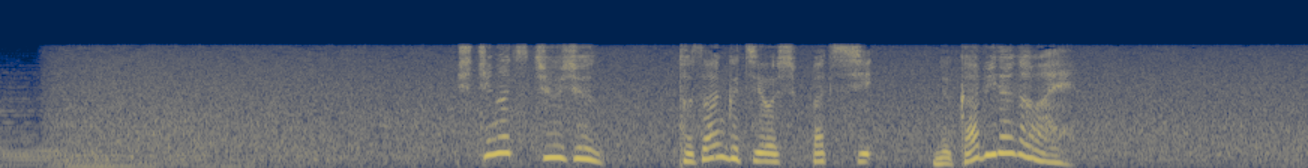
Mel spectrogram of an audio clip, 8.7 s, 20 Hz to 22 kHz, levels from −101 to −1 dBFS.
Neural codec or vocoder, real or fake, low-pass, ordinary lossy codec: vocoder, 44.1 kHz, 128 mel bands every 512 samples, BigVGAN v2; fake; 7.2 kHz; none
